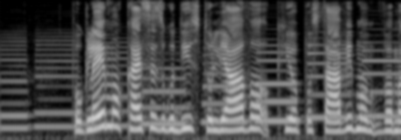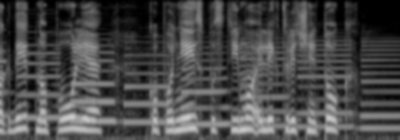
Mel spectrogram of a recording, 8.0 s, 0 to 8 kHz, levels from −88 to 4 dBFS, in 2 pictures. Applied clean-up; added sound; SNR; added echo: none; Wind instrument, woodwind instrument; 15 dB; none.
